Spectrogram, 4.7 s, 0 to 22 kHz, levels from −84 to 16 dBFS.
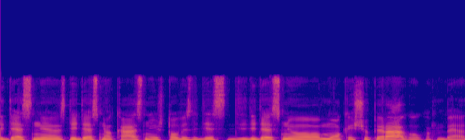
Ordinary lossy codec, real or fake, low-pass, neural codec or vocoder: AAC, 64 kbps; real; 9.9 kHz; none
